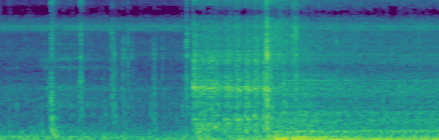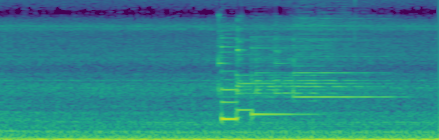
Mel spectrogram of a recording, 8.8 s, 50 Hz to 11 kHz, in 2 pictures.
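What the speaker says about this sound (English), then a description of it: "Engine sounds great" A 2010 Ford F-150 XLT V8 starts after an oil change, cranking and catching into a steady, close idle rumble, with brief electronic chimes and beeps sounding partway through.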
